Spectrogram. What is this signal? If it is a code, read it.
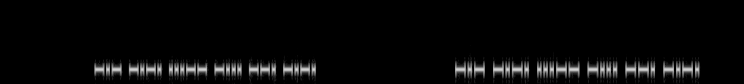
Morse code, heard as a keyed tone, about 36 wpm, 700 Hz. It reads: KC3BGC KC3BGC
